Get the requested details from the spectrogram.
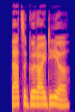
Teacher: Notice how their voice rises at the end.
